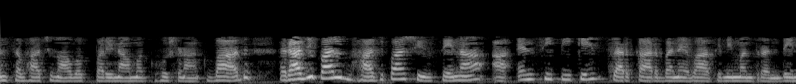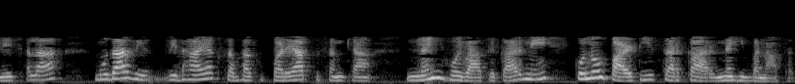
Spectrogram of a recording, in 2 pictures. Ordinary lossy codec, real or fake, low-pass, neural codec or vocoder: MP3, 16 kbps; real; 3.6 kHz; none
